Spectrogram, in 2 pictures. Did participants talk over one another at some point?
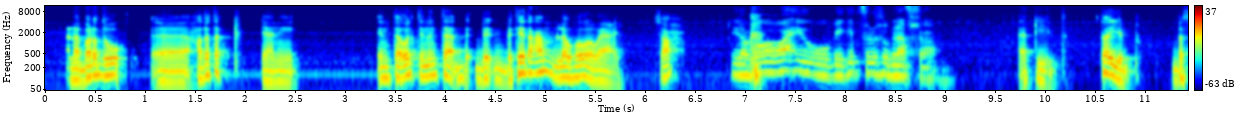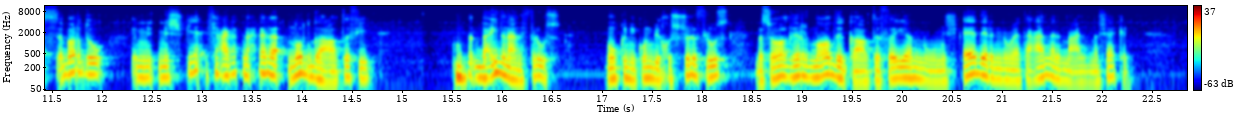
No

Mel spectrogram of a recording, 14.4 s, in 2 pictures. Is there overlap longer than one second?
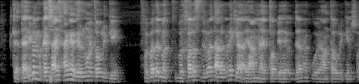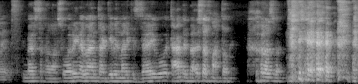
No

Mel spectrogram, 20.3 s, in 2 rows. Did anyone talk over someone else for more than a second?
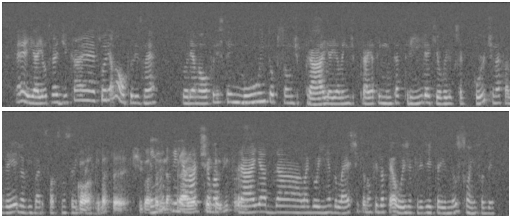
Yes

